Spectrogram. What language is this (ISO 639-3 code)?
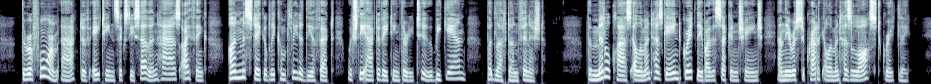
eng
